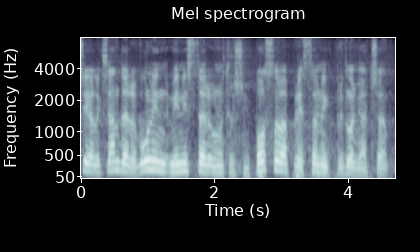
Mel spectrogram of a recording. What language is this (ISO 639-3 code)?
srp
